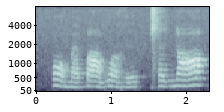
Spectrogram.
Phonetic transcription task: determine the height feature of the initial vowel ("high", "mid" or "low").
mid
